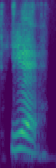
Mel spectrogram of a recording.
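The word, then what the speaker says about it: ㅒ: gadis yang sama ditambah huruf y jadi yae cuma bacanya ye Oke huruf ketiga untuk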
